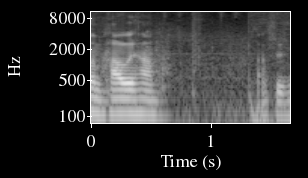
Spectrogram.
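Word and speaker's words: O'Halloran: that means fastest player would be Michael halahan his that's how you say his name Michel halahan I call him I call him halahan that's his name but um yeah he's rapid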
